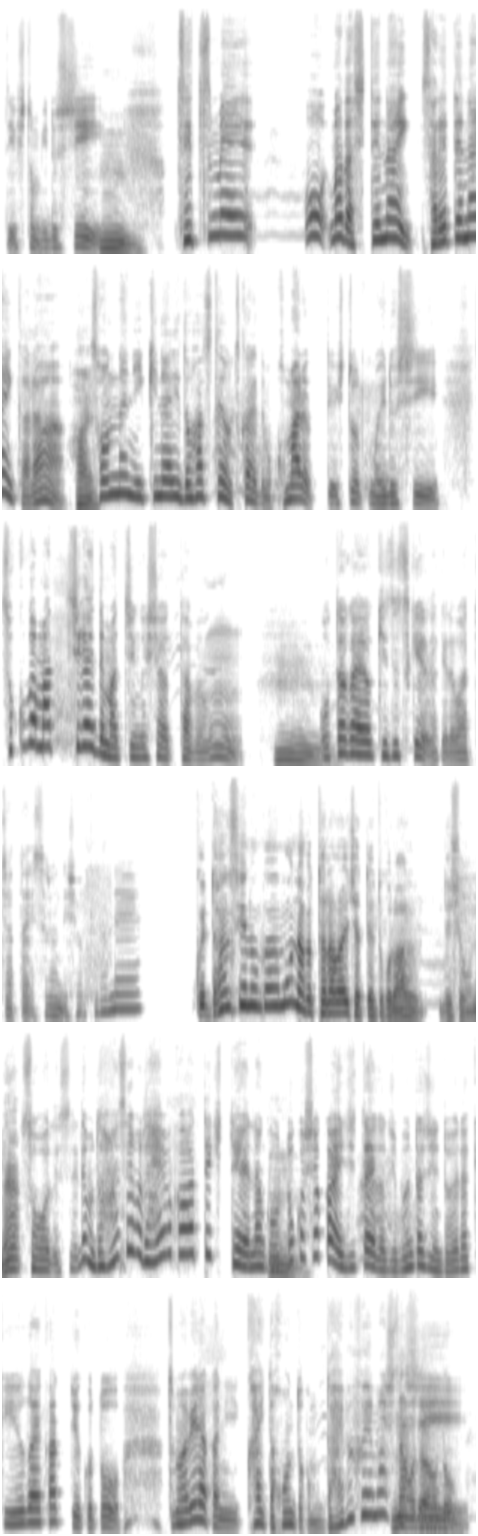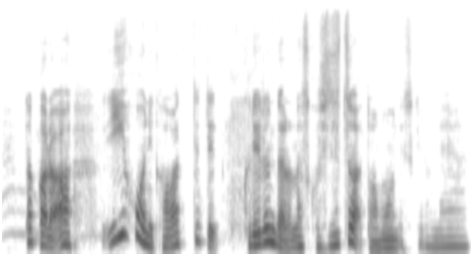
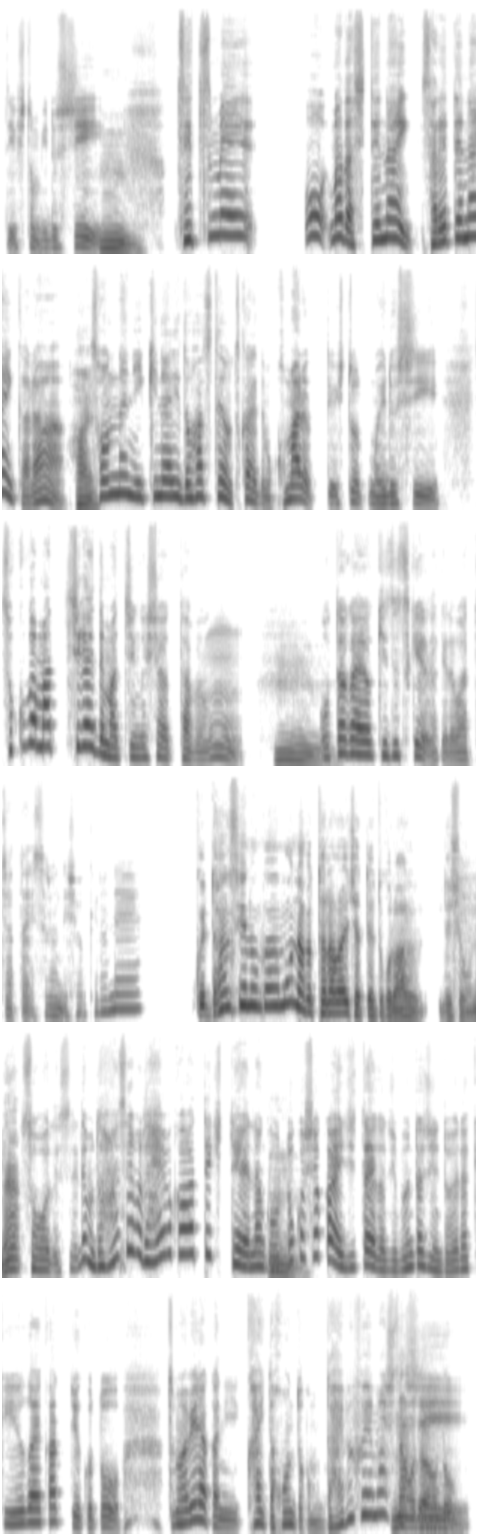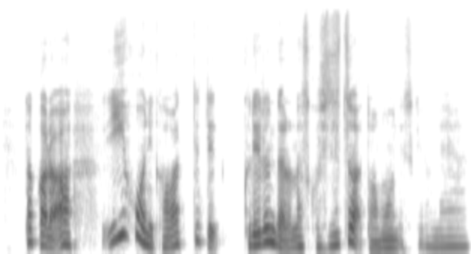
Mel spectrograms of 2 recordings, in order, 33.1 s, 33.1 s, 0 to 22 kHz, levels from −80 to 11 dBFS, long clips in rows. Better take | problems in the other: second | hiss; faint; throughout; 30 dB below the speech

